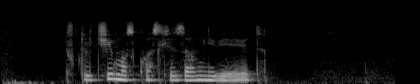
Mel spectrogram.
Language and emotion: Russian, neutral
